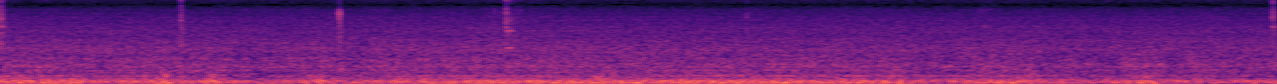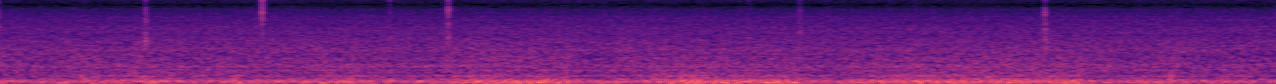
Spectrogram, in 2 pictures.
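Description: A steady low hum throughout, with scattered light clicks as a plastic automotive fuse is worked into its slot in a car's under-hood fuse box.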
